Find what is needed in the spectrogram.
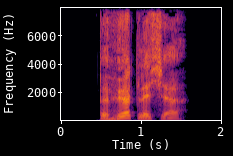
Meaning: inflection of behördlich: 1. strong/mixed nominative/accusative feminine singular 2. strong nominative/accusative plural 3. weak nominative all-gender singular
- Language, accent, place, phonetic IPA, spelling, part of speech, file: German, Germany, Berlin, [bəˈhøːɐ̯tlɪçə], behördliche, adjective, De-behördliche.ogg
